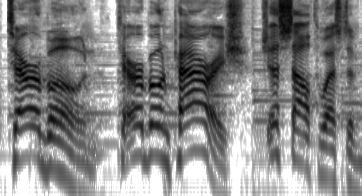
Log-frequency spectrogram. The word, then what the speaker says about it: Terrebonne: wachita parish a wachita parish a wachita parish terrebonne parish terrebonne terrabone parish tarabani terrebonne terrebonne parish just southwest of new orleans houma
